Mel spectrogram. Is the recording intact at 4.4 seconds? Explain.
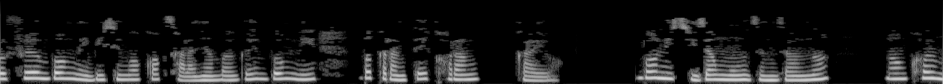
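No. Pre-echo runs from 4.34 to 4.36 s: noise spread across the codec block leaks about 27 ms ahead of the attack, a short hiss visible as a smear before the onset on the spectrogram. The whole clip is also watery and swirly with no content above 10 kHz, likely from heavy MP3 compression; the spectrogram shows a hard ceiling and flickering gaps.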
